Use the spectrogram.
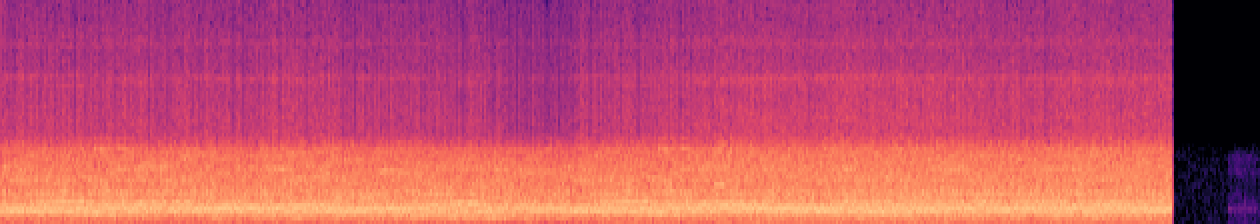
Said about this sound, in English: And the rest of that's just cheering stuff.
